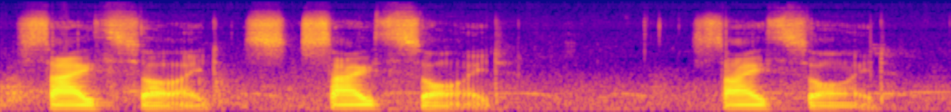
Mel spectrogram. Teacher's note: And in West Country accents today, and in High Tider accents today, the vowels start in a fairly peripheral position by the sound of it.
